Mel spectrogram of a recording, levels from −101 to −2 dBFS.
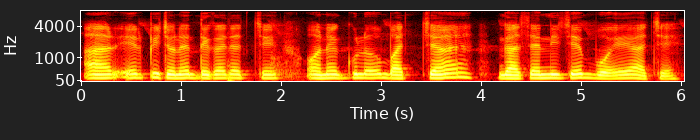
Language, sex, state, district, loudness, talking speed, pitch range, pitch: Bengali, male, Tripura, West Tripura, -17 LUFS, 110 wpm, 145-155 Hz, 150 Hz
